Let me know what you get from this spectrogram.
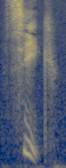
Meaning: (verb) 1. To try to find; to look for; to search for 2. To try to acquire or gain; to strive after 3. To try to reach or come to (a location) 4. To attempt, to try [with infinitive ‘to do something’]
- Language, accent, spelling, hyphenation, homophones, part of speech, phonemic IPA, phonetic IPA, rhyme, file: English, US, seek, seek, Sikh, verb / noun, /ˈsiːk/, [ˈsɪi̯k], -iːk, En-us-seek.ogg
